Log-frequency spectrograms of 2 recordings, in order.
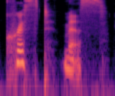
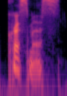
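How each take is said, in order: First: The T sound is clearly pronounced. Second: The T sound is dropped. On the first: "I enunciated each word" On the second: "The T in Christmas disappears"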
